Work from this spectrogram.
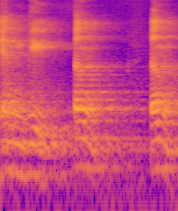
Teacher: ikhfa maka mengucapkan kasrah tanwin kita samarkan pada huruf Kaf ya ketika proses menyemarkan tanwin kepada huruf Kaf ada bunyi dengung ya dengungnya seolah-olah ada bunyi ng eng eng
